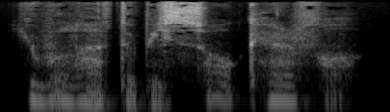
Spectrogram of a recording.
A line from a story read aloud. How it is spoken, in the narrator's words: Tomas whispered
